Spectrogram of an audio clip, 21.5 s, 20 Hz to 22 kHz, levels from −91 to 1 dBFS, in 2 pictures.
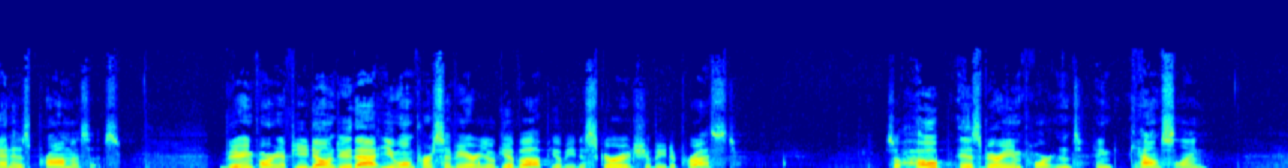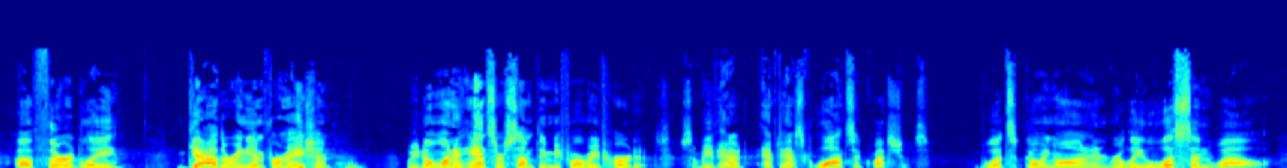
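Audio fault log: Nothing stood out on listening to the whole recording.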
